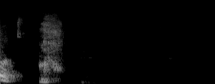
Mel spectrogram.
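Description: A man's voice ends a sentence with one word and a short vocal sound. Then there is dead silence for over a second, as if a noise gate has cut in.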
